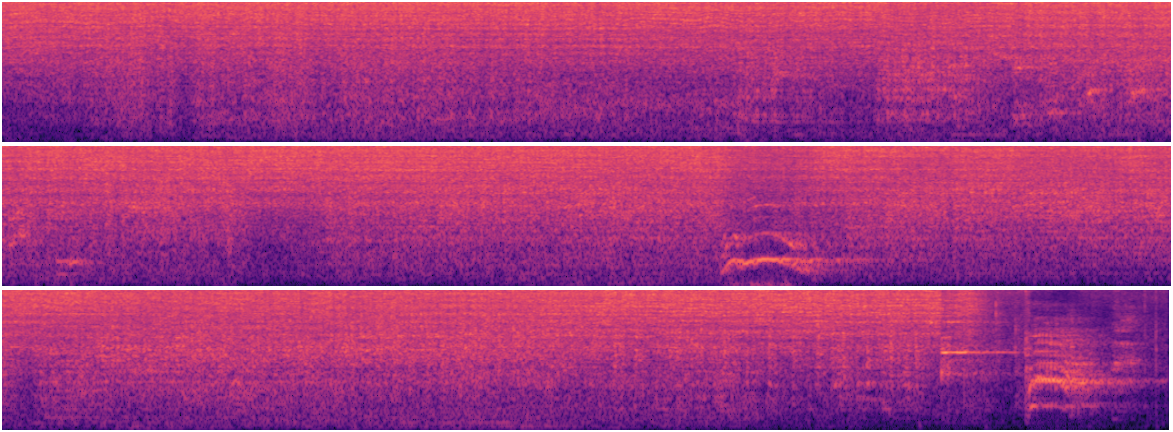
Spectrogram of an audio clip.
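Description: Compressed air hissing steadily from a blow-gun nozzle, driving a fidget spinner of burning steel wool. About halfway through there is a brief whine that rises and falls, and the hiss cuts off shortly before the end.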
